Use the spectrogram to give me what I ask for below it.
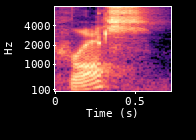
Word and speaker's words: Xenoblade Chronicles X: Or, I've heard it's pronounced Cross.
